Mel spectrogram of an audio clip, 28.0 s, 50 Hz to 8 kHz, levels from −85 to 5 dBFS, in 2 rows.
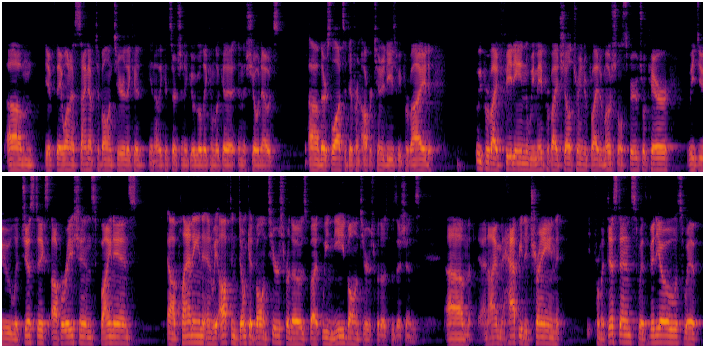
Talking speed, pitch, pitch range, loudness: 175 wpm, 110 Hz, 95-135 Hz, -27 LUFS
